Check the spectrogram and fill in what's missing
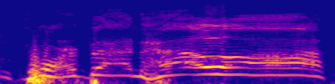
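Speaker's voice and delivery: ragged, all-out "For Valhalla!" yell; battle scream. Shown as a demonstration. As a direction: bellow it like a warrior charging. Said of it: "you scream Valhalla when you're doing it".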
